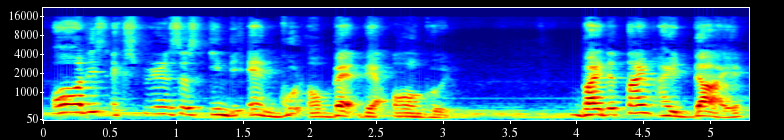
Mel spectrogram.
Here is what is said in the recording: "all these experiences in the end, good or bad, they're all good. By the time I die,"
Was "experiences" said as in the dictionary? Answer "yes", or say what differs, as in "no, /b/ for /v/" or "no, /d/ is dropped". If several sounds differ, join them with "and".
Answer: no, /s/ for /z/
